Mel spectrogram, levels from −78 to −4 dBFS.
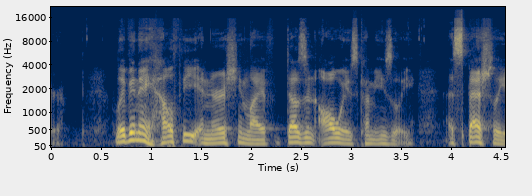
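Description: Nothing here counts as a fault: the speech just runs through Opus voice compression at 24 kbps in its hybrid, fullband mode, and the light coding texture you can catch is simply what that setting normally leaves behind.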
